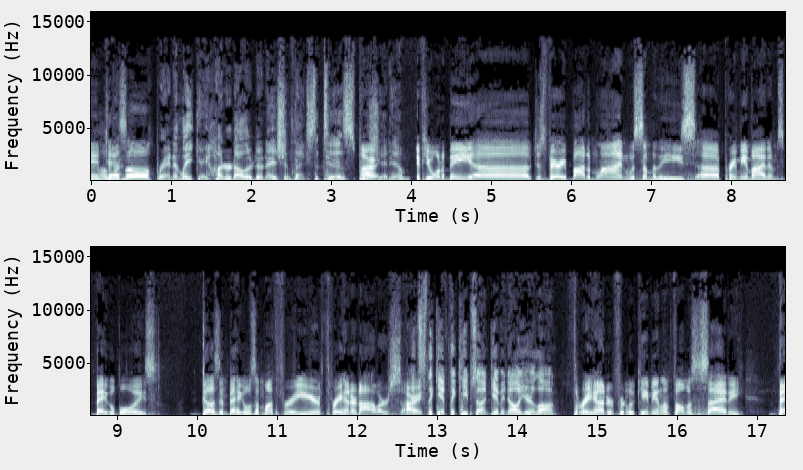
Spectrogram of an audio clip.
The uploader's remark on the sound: broadcast live from Beaver Toyota in Cumming for this year's Radiothon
